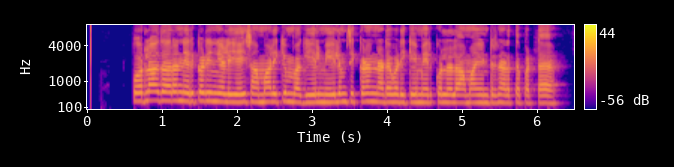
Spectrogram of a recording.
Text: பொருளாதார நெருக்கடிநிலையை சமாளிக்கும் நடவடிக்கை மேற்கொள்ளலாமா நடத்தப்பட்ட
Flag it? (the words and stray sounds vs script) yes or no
yes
